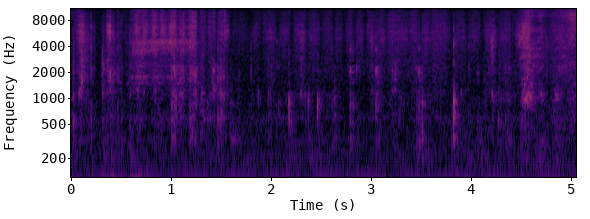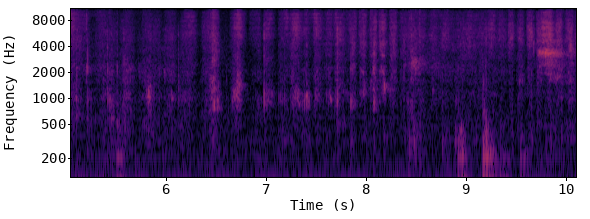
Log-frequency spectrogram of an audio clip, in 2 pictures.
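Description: A cloth held in the fingertips rubs a hollow, empty black leather ankle boot, making a soft, steady scratchy friction with brief dull low thumps as it shifts. Near the end the boot is lifted slightly, and a few heavier bumps mark the handling.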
